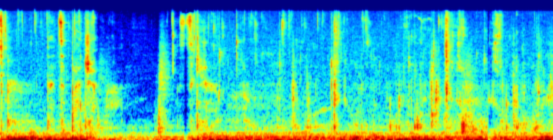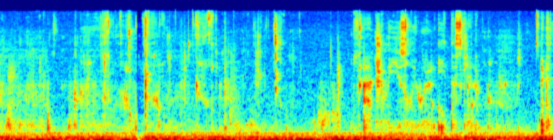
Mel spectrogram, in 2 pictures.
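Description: Close-miked chewing of rotisserie chicken: wet, irregular mouth clicks and smacks as the meat and skin are eaten, with a steady low hum underneath.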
